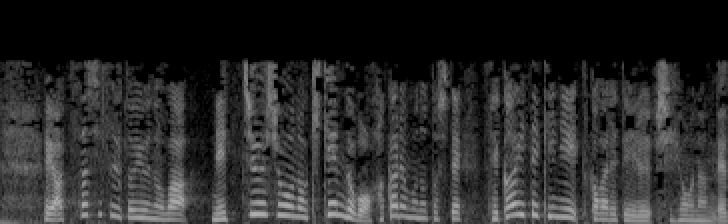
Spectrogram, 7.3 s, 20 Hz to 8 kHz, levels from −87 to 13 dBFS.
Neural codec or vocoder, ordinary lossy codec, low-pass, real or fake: none; MP3, 24 kbps; 7.2 kHz; real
